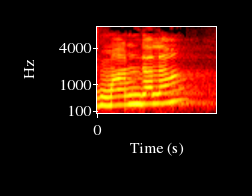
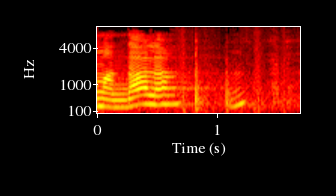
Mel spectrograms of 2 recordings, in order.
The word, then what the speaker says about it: Mandala: Por tanto, es Arjuna, Arjuna y no Arjuna. Arjuna. Es Asana y no Asana. Es Sarasvati y no Sarasvati, es Parvati y no Parvati, ¿vale? Es Arjuna, es Asana, Sarasvati, es Mandala, no Mandala.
